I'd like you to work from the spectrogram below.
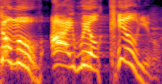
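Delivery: loud, high, threatening mock robber voice. Retelling a bank robbery to other actors, imitating a robber yelling. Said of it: "I get to the point where he says".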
